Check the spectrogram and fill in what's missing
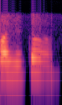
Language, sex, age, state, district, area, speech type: Manipuri, female, 18-30, Manipur, Kangpokpi, urban, conversation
